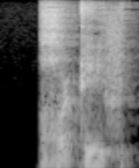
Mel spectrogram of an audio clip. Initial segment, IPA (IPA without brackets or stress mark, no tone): ʁʷ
